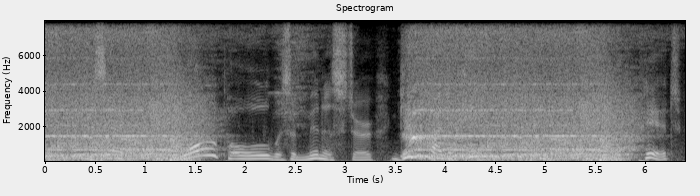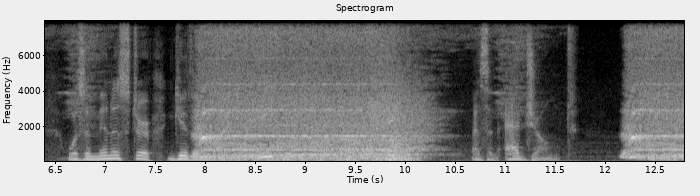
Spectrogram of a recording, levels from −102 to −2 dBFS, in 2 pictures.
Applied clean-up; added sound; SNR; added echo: none; Mechanisms; -4 dB; none.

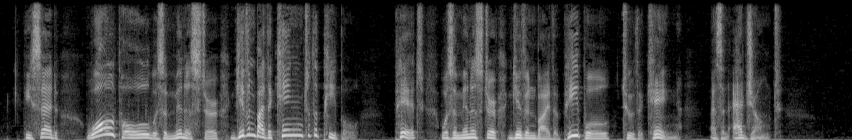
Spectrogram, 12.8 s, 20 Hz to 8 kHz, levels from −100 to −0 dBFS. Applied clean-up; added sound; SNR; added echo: none; none; none; none.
